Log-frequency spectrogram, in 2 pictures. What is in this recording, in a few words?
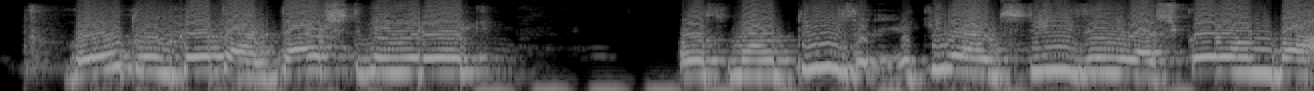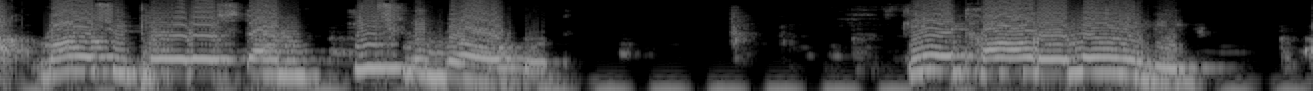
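dialect collection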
